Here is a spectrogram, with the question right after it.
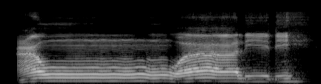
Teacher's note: yang pertama an walidihi ya tulisannya an pakai nun sukun walidihi ketika dibaca bukan an lagi akan tetapi Nun sukunnya idgham atau masuk ke wau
